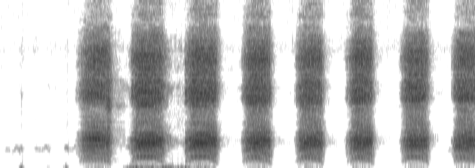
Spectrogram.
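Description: A red-naped ibis gives a series of about eight harsh, nasal screeching calls, roughly two per second, with a few low thumps near the start.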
